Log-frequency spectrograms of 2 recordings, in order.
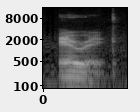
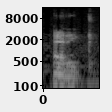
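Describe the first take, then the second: First: The name is said without a foreign accent. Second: The name is said with a foreign accent. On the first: "all of a sudden he goes Eric" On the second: "he was like Eric"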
